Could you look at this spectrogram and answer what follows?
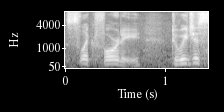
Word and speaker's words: SLC-40: If SLC-40 is pronounced slick 40, do we just say lick 39A?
